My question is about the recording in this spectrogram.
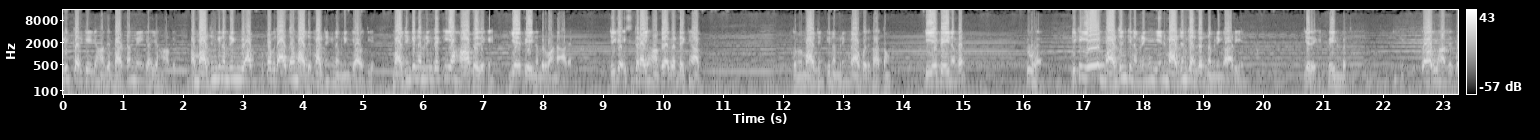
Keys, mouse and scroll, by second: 1.3 click, 3.2 click, 5.3 click, 10.3-17.0 drag, 18.5-23.1 drag.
